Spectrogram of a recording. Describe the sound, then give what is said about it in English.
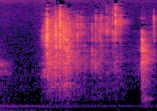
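A bright clatter of many small ten-sided dice tumbling and rattling together, a longer jangling burst followed by a brief second rattle, with no voices. “So I guess it's a lot of dice. I have to find enough.”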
